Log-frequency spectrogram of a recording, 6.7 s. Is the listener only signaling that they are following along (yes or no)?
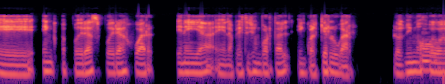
yes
